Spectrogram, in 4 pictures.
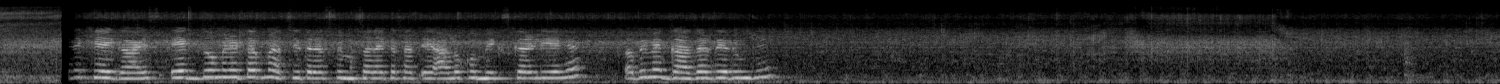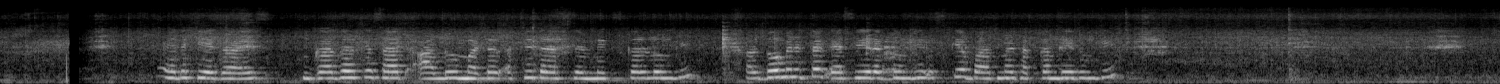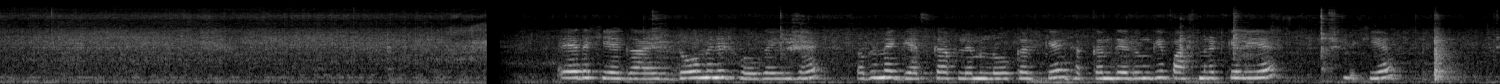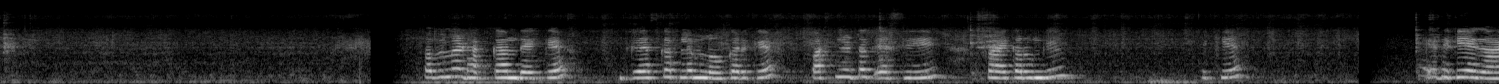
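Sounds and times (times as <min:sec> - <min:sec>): vegetables sizzling in oil: 0:00.0 - 0:59.9
spatula stirring on iron: 0:15.8 - 0:16.3, 0:22.2 - 0:22.5, 0:26.2 - 0:26.8, 0:27.8 - 0:28.3, 0:29.1 - 0:29.7, 0:41.8 - 0:43.5, 0:53.8 - 0:55.2.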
